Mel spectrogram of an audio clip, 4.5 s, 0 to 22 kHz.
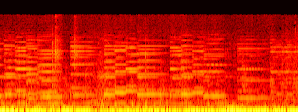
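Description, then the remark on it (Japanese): Bright, beeping 8-bit Famicom video game music plays continuously at steady volume, with square-wave notes in a quick, bouncy melody and a slightly crackly, buzzy, glitchy edge from a poor connection. No one speaks. “懐かしい音やな、これ。早っちょっとバグってるな。ちょっとガサってるな。”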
